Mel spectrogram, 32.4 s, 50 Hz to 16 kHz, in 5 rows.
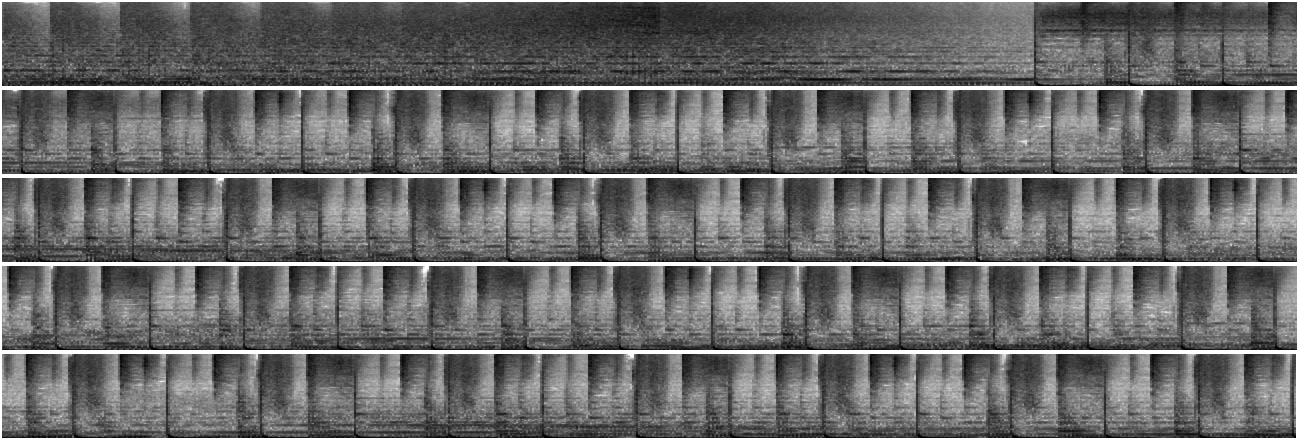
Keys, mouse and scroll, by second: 0.1 KP_7, 0.8 Tab, 1.2 click, 1.4 shift+click, 3.0 shift+click, 3.6 Tab, 6.2-9.9 middle drag, 6.8 scroll down 1, 7.4 z, 11.6 scroll down 1, 11.7 scroll up 1, 12.0 z, 12.7 middle click, 16.0 middle click, 16.5 click, 17.1-19.3 middle drag, 18.1 g, 19.3 click, 19.4-22.1 middle drag, 21.4 g, 22.1 click, 22.2-26.1 middle drag, 24.2 Tab, 25.3 shift+s, 26.1-28.2 right drag, 28.2-29.8 drag, 30.0 click, 30.3-32.3 middle drag, 30.8 scroll down 1, 31.8 alt+h.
